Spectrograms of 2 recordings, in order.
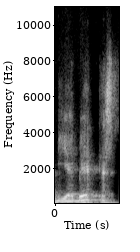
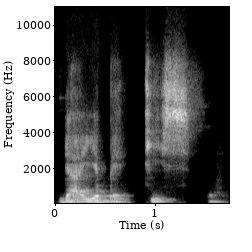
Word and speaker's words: diabetes: diabetis Next Launcher medication kalau kita orang Indonesia menyebutnya DM tuh diabetes melitus beda kalau dalam mengucapkan Inggris kalau pengucapan English bukan diabetes tapi Day bye kiss Bagaimana nomor 5 service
